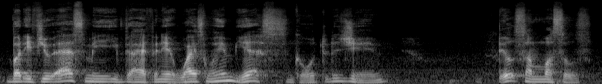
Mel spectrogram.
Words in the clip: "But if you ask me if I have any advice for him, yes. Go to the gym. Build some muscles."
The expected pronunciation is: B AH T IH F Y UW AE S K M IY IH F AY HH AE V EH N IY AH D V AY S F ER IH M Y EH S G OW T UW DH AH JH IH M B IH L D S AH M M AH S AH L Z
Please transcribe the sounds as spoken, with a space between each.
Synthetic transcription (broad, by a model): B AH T IH F Y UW AE S K M IY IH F AY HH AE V EH N IY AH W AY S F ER IH M Y EH S G OW T UW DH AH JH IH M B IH L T S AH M M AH S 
